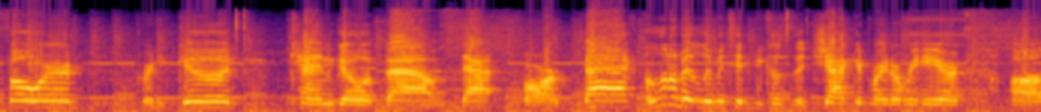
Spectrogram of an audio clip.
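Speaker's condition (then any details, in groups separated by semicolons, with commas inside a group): No condition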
